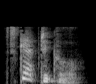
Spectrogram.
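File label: "skeptical", British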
